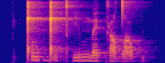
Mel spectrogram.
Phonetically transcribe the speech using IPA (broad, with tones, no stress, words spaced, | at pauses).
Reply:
ǃu˦ɡ͡ǃu˦t̪ʰi˨˦mɛ˨˦ kɐ˩dˤi˩p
